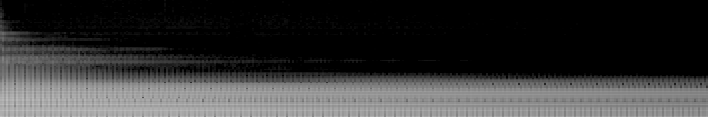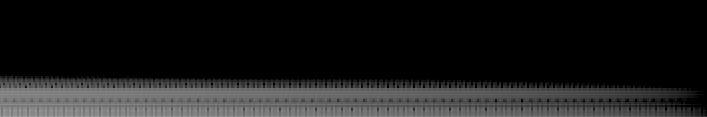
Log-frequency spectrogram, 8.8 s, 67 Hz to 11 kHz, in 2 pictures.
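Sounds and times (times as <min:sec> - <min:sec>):
country bass ending: 0:00.0 - 0:05.5.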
